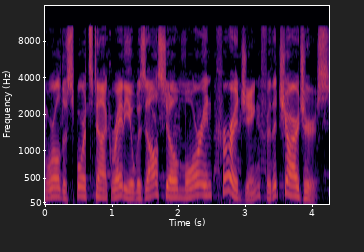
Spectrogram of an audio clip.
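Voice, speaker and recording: Speaking in an unremarkable speaking voice, a man keeps a moderate pace and a fairly high pitch with ordinary pitch variation. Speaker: sports anchor and reporter. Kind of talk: TV news package narration.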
